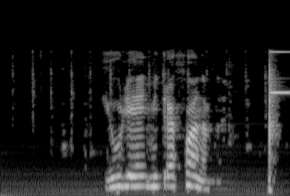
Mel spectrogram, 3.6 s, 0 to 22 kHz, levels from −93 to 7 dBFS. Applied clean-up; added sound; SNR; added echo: classical method spectral subtraction.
